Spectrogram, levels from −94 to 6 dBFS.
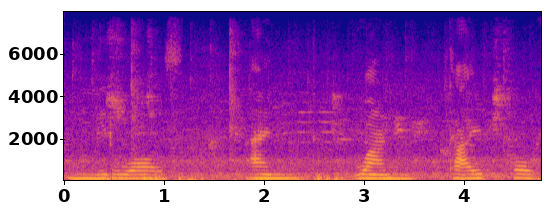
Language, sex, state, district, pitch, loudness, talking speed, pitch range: English, female, Andhra Pradesh, Sri Satya Sai, 175 Hz, -18 LUFS, 100 wpm, 175-180 Hz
